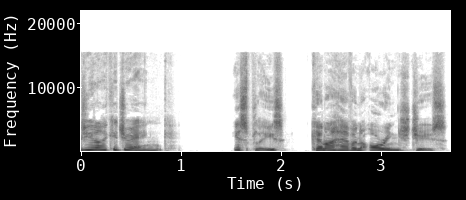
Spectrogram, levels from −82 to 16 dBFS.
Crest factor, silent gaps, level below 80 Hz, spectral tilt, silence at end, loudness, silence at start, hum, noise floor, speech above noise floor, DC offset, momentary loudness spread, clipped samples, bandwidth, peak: 14 dB; none; -48 dBFS; -4.5 dB/octave; 0.05 s; -16 LUFS; 0 s; none; -79 dBFS; 64 dB; under 0.1%; 9 LU; under 0.1%; 16 kHz; -2 dBFS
